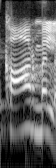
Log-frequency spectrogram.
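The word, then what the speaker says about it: caramel: Okay, இப்போ நம்ம பார்க்க போகிற வேர்டு வந்துட்டு ஒரு ரொம்ப ஸ்வீட்டான ஒரு word, it's called as கேரமல். இதை நிறைய பேர் கார்மல் அப்படின்னு நினச்சிக்கிறாங்க. இட்ஸ் நாட் கார்மல், இட்ஸ் கேரமல்.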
